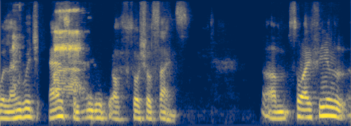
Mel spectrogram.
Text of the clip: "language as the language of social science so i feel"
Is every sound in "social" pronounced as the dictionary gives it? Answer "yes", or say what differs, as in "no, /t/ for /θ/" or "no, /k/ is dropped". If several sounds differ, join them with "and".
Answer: yes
